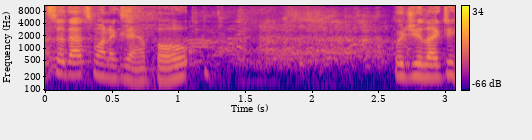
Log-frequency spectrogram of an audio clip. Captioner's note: audience laughing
